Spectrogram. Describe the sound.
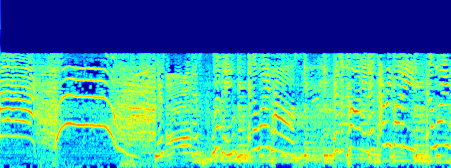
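A loud crowd cheers and shouts, with high, wavering whoops and yells rising and falling over a constant roar of voices.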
